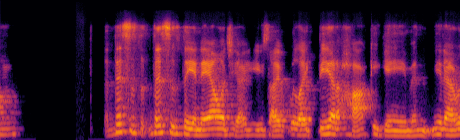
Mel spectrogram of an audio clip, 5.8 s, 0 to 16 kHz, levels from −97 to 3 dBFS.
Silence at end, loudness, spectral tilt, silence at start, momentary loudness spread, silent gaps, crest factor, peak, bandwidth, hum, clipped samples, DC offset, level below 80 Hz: 0 s; -22 LUFS; -3 dB/octave; 0 s; 10 LU; 0.44-0.94 s; 18 dB; -6 dBFS; 10.5 kHz; none; under 0.1%; under 0.1%; -68 dBFS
